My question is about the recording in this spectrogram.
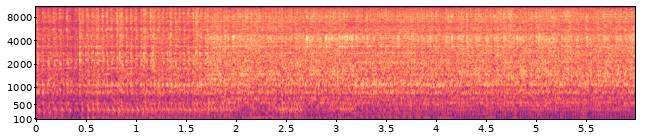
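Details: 1966 Honda CL90 (owner unsure of year), rebuilt top end, idling after debris was cleaned off the ignition points: steady, light buzzing idle, no misses or stumbles; ignition firing cleanly, wants to run good.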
